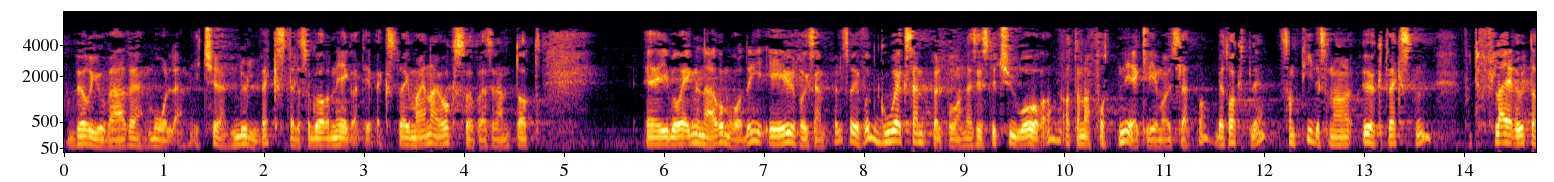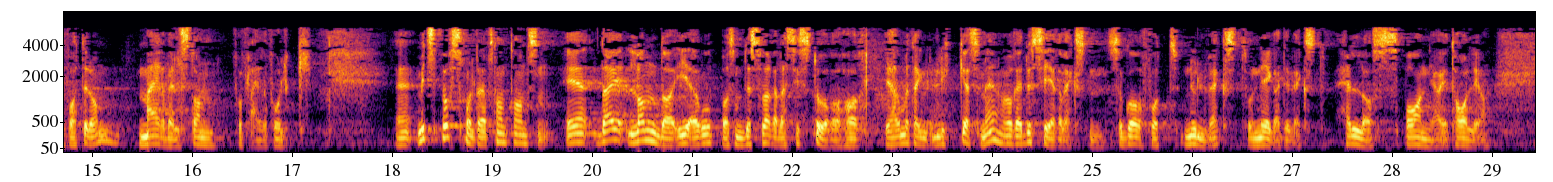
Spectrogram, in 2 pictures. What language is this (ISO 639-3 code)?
nno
